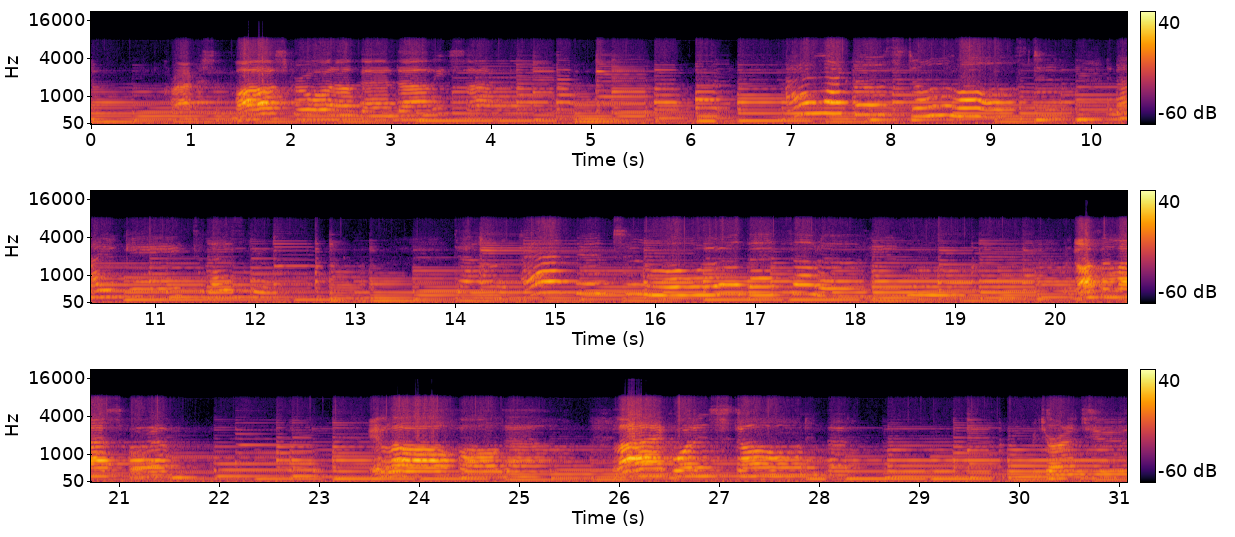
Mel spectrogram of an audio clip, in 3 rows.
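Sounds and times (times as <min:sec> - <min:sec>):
acoustic guitar playing: 0:00.0 - 0:31.0.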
